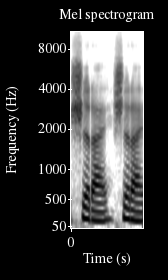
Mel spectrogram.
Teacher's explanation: the d is a flap sound because it comes between two vowels or diphthongs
